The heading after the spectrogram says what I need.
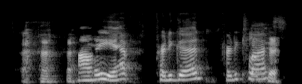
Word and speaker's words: Māori: want to say, the indigenous, sorry if I mispronounce it, Maori. Maori, yep, pretty good, pretty close.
